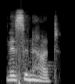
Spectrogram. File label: "Nissen hut", Indian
